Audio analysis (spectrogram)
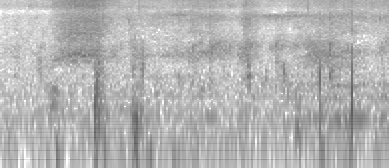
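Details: White-lipped peccaries (Tayassu pecari) at a mineral lick give short, sharp grunts and clacks at irregular intervals over a steady hiss.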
